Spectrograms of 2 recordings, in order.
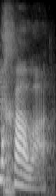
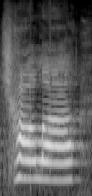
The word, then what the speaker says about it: challah: this word right here it looks like Chala but it's actually challah and there's kind of a guttural little in it and I am confident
